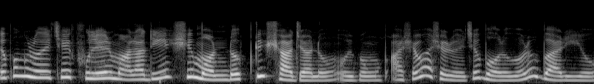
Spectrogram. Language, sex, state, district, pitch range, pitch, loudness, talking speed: Bengali, female, West Bengal, Malda, 195-310 Hz, 240 Hz, -18 LUFS, 140 wpm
